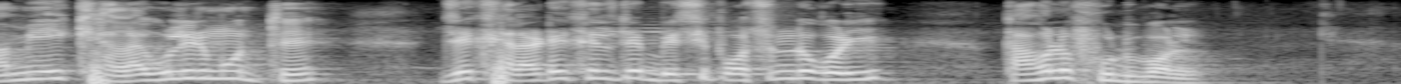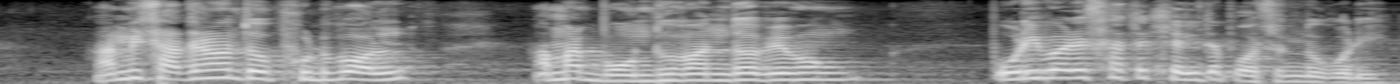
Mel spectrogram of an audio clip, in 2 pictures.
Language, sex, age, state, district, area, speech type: Bengali, male, 18-30, West Bengal, Purba Medinipur, rural, spontaneous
